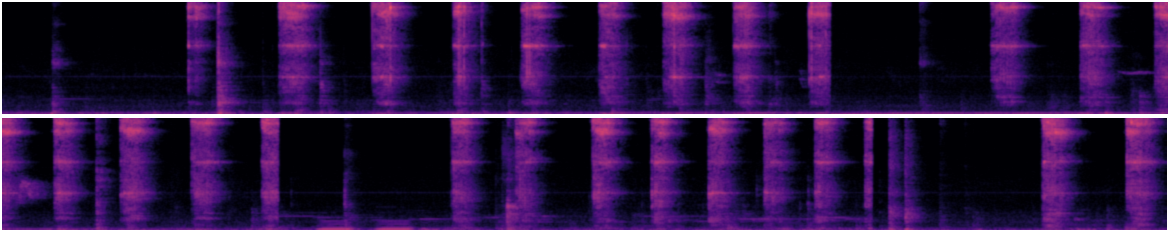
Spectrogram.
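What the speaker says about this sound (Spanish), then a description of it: "hay que apretar todas estas tuercas" Ratchet wrench tightening nuts on a roof rack mounted on a Tesla Model Y, clicking in repeated rapid bursts with short pauses between strokes, close and clear with no speech.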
